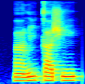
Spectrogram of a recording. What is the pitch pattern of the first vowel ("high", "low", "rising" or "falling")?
low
